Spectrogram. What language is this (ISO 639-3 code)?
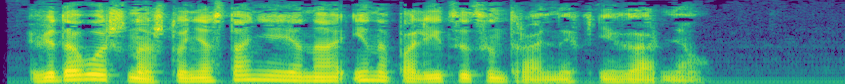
bel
